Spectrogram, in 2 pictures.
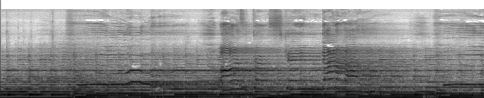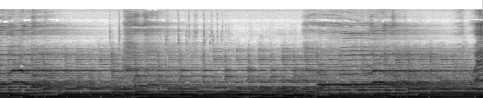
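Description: Live band playing a slow song: sustained bass and keyboard notes that change every second or two under electric guitar, with a woman singing long held notes.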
